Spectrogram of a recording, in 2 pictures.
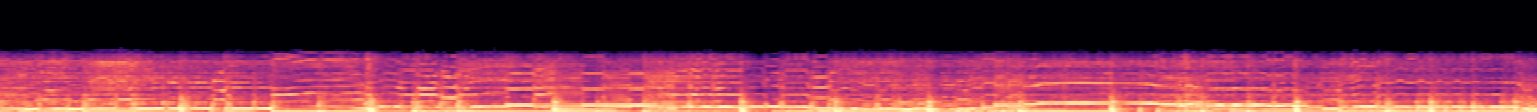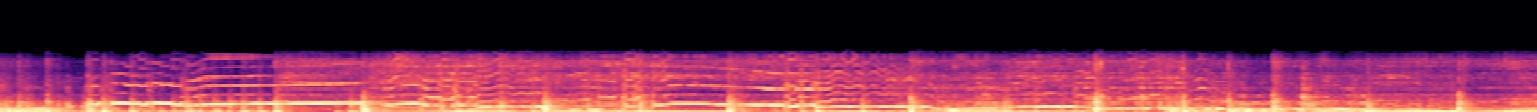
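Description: Live blues band: a lead electric guitar on a Fender Stratocaster plays a solo of long held and bent single notes over bass and a drum kit.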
